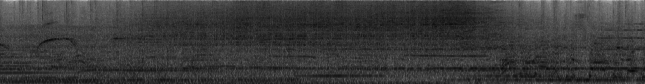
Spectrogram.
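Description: Live heavy rock band playing loud through a club PA: distorted guitars, bass and a drum kit with crashing cymbals. The heavy low end drops away about six seconds in.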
